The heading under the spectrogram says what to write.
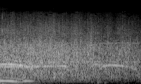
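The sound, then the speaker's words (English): A burst of dense clapping from a group fills the moment, steady and fairly loud throughout, with a faint voice murmuring underneath at the start. “No need for applause, guys.”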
